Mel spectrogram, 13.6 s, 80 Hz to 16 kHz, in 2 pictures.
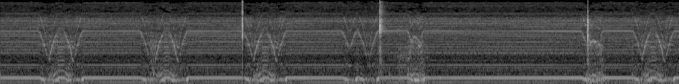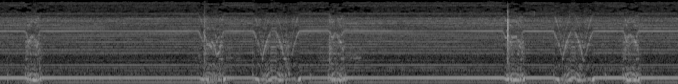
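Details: Prusa i3v 3D printer while printing: steppers whir with light clicks and squeaks on direction changes and an intermittent creak; owner suspects the extruder, filament snapped below hobbed bolt three times, tensioner loosened since.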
